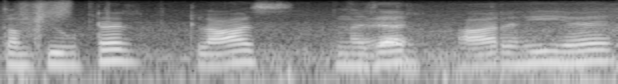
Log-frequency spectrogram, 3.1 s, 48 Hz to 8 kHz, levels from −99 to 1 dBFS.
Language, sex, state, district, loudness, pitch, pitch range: Hindi, male, Madhya Pradesh, Katni, -16 LUFS, 160 Hz, 155-180 Hz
